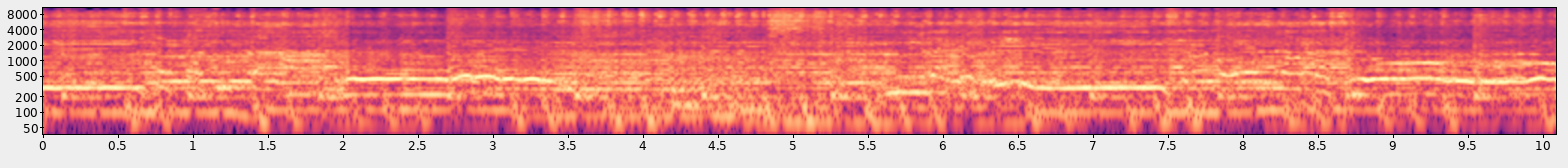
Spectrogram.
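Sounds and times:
drum kit: 0:00.0 - 0:10.0
electric guitars: 0:00.0 - 0:10.0
man singing lead vocal: 0:00.0 - 0:10.0.

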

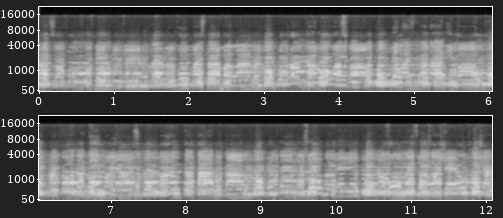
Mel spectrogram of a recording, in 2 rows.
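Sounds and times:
piano accordion playing: 0:00.0 - 0:12.0.

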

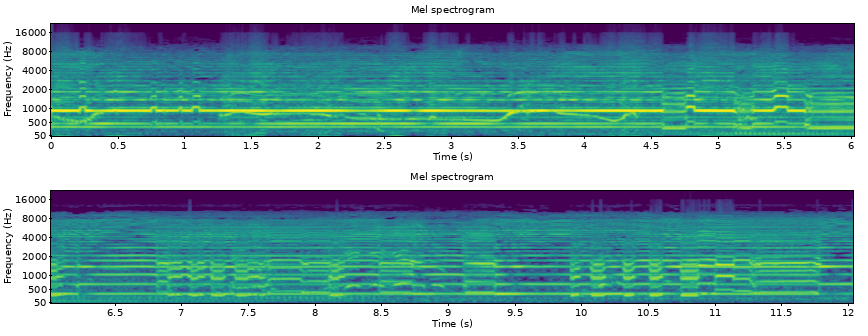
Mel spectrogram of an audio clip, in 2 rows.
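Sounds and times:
gourd wind instrument melody: 0:00.0 - 0:12.0.

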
